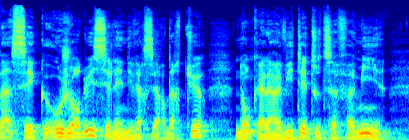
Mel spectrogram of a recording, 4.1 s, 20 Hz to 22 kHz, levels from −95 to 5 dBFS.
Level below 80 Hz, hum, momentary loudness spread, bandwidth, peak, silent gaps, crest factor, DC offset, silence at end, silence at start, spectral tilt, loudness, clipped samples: -44 dBFS; none; 7 LU; 19 kHz; -14 dBFS; none; 14 dB; under 0.1%; 0 s; 0 s; -5 dB/octave; -28 LUFS; under 0.1%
